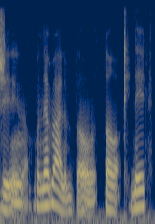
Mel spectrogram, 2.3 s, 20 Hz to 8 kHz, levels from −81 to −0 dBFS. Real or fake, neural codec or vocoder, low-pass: fake; autoencoder, 22.05 kHz, a latent of 192 numbers a frame, VITS, trained on many speakers; 7.2 kHz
